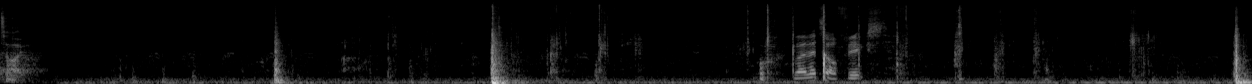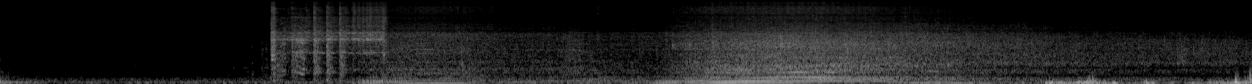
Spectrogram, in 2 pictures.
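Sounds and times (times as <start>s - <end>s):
car engine starting and revving: 15.2s - 25.0s.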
